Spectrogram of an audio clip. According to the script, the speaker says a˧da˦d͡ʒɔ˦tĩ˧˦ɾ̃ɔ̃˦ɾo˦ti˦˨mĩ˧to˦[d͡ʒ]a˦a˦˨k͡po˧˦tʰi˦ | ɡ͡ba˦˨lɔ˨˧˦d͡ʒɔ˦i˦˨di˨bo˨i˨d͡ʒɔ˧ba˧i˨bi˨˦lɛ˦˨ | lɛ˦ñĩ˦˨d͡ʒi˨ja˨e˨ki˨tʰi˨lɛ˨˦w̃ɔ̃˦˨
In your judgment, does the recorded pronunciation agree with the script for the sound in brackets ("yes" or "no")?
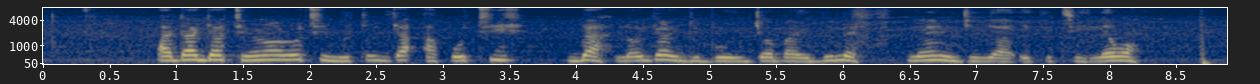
yes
